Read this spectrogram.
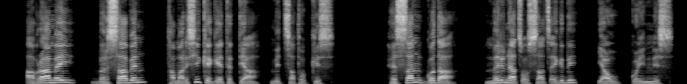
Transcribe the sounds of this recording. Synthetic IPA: ʔɐbɾaːmɛj | bɛɾsaːbɛn | t̪ɐmaːɾɪsɪkːɛɡe̞ːt̪ɛt̪ːɪjaːmɪt͡sːɐt̪ɔkːɪs | hɛsːɐnɡɔd̪aː | mɛɾɪnat͡sʼo̞ːsːaːt͡sʼeːɡɪd̪ɪ | jɐwɡɔjnːɪs

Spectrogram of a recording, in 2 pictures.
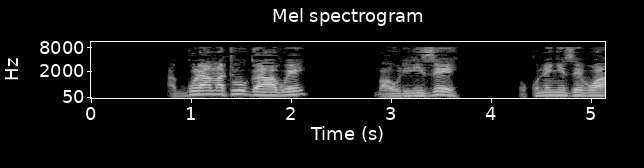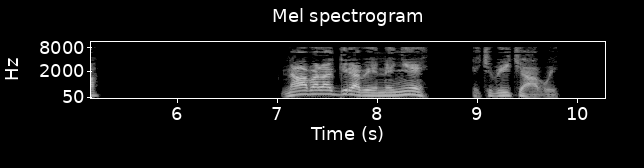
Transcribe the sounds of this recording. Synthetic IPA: a̰ɡːulaːmatuːɡaːβwe̞ | βa̰wuliɾize̞ | o̞kune̞ɲe̞ze̞βwa | naːβalaɡiɾaβe̞ːne̞ɲe̞ː | ciβiːca̰ːβwe̞̰

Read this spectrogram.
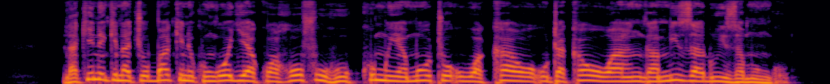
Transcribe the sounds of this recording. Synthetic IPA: lakinik̬inat͡ʃɔɓakinikuŋɡɔʄakwaɦɔfuɦukumujamɔtɔʔuwakʰaɔʔutakaɔwaːŋɡamizaɗuizamuŋɡṵ

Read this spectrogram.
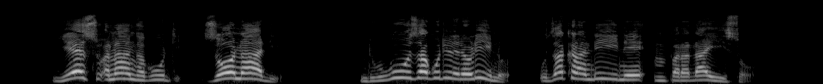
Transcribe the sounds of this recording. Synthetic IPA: jɛsuanaŋkʰak̬uːti̥ | zɔːnaːɗḭ | ndikukuzak̬utilɛɾɔlinɔ̰ | ud͡zakʰalandiːnɛm̩paɾaɗaiːsɔ̰

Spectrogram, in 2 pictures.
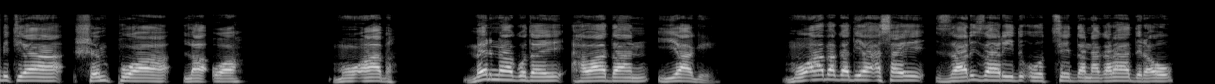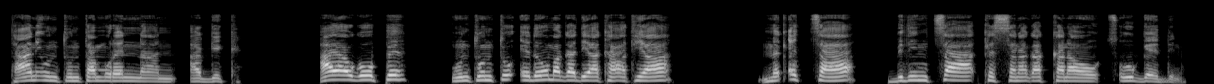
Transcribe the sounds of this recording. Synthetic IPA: bɪt̪ɪjaːʃɛmpːʊwaːlaːʔʊwaː | moːʔaːbɐ | mɛɾɪnaːɡɔd̪ɐjhɐwaːd̪anjaːɡḛː | moːʔaːbɐɡɐd̪ɪjaːɐsɐjzaːɾɪzaːɾiːd̪ɪo̞ːt͡sːe̞ːd̪ːɐnɐɡɐɾaːd̪ɪɾɐw | t̪aːnɪʊnt̪ːʊnt̪ːɐmʊɾɛnːaːnɐɡːɪkːɛ̥ | ʔɐjɐwɡo̞ːpːɛ | ʔʊnt̪ːʊnt̪ːʊʔɛd̪o̞ːmɐɡɐd̪ɪjaːkaːt̪ɪjaː | mɛkʼɛt͡sːaː | bɪd̪ɪnt͡sːaːkɛsːɐnɐɡɐkːɐnɐwt͡sʼuːɡːe̞ːd̪ːɪnɔ̰

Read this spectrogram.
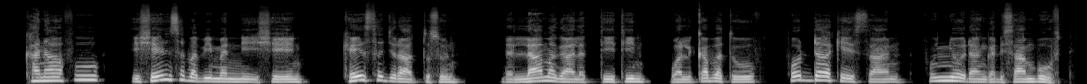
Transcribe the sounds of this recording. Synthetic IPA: kʰɐnaːfuː | ɪʃe̞ːnsɐbɐbiːmɐnːiɪʃe̞ːn | kʰe̞ːsːɐd͡ʒɪɾaːt̪ːʊsʊn | d̪ɐlːaːmɐɡaːlɐt̪ːiːt̪iːn | wɐlkʼɐbɐt̪uːfː | ɔd̪ːaːke̞ːsːaːn | fʊɲːoːᶑaːŋɡɐd̪ɪsaːnbuːft̪ɛ̥

